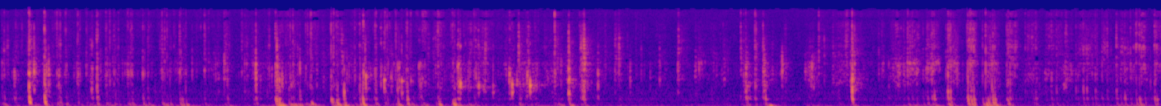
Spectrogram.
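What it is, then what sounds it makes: Glossy paper magazine, tapped and scratched. Fingertips and nails rapidly tap and scratch the yellow-bordered cover of a glossy paper National Geographic magazine, and its pages are flipped by hand. Dense, dry clicks and papery scratches come in quick bursts, with short crisp taps and brief rustles.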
